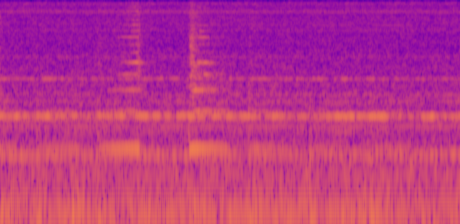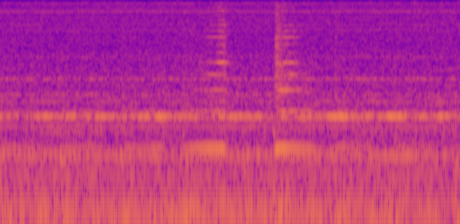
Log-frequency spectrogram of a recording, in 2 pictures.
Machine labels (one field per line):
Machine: slide rail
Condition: normal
